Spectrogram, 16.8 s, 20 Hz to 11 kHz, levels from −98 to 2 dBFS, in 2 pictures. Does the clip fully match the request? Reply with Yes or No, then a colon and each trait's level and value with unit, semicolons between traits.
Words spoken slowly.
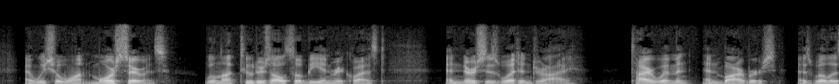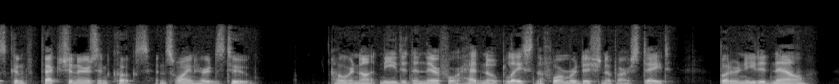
No: average, 180 wpm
